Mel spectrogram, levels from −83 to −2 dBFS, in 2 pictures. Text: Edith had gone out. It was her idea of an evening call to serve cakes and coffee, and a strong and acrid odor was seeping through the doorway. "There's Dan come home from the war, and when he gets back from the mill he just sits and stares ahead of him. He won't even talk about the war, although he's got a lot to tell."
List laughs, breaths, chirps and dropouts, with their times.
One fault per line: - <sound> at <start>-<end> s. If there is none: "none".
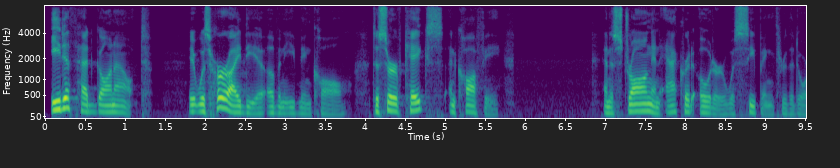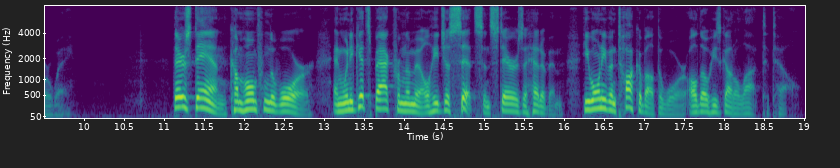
none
